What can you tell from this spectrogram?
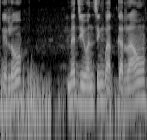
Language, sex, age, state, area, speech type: Hindi, male, 30-45, Madhya Pradesh, rural, spontaneous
